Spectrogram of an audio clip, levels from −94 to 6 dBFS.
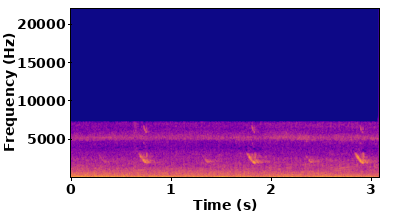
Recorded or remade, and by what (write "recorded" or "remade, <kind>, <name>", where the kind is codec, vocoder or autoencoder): recorded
